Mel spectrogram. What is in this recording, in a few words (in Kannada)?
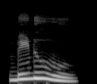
"ಬಾಡವ", Kannada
